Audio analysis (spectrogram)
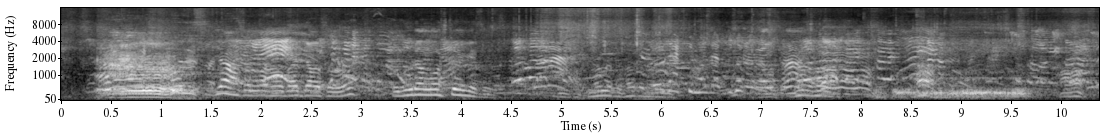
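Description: Cattle being held for vaccination at a veterinary hospital low loudly several times, close by and mixed with excited shouting and chatter from people around them.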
